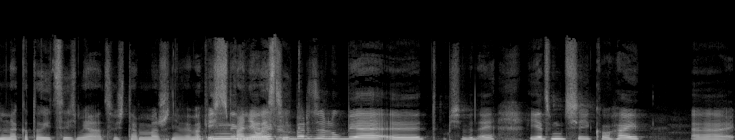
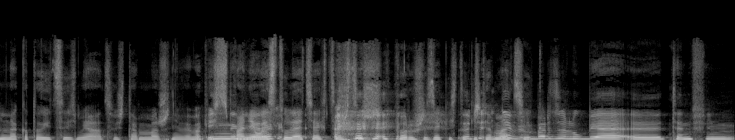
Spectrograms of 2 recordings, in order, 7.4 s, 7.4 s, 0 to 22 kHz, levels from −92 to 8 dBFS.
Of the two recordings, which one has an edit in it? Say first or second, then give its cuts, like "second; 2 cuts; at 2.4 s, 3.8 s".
first; 2 cuts; at 2.8 s, 4.3 s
